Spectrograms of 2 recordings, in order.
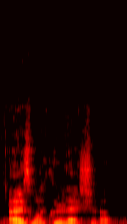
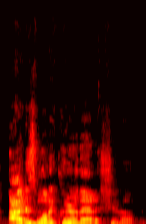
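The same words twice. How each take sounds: First: Said in the usual way. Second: Louder first take. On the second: Real, not acted.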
